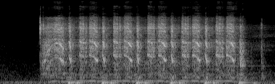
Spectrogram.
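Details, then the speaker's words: 1988 Kawasaki Ninja 250R, 250cc inline twin, likely unrun since 2007/8, in neutral with choke held on: the starter whirs with even compression beats but never catches. Fuel starvation because the petcock sticks up in the tank, so it needs reserve with low fuel. "I hit the petcock on on and I realized the petcock sticks up in the tank so if the gas isn't above that petcock it won't get any gas"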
